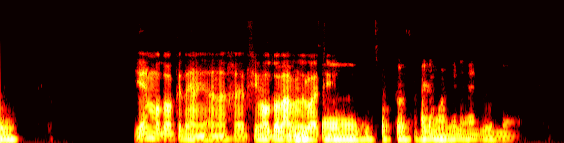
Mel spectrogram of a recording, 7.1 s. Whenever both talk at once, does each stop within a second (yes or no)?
yes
